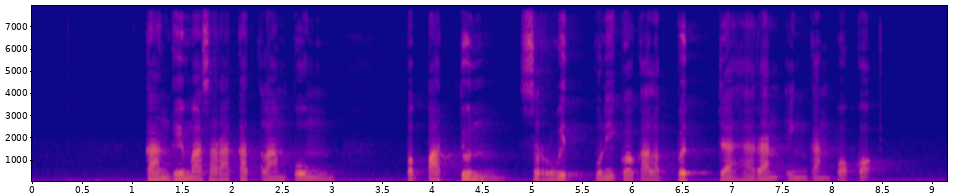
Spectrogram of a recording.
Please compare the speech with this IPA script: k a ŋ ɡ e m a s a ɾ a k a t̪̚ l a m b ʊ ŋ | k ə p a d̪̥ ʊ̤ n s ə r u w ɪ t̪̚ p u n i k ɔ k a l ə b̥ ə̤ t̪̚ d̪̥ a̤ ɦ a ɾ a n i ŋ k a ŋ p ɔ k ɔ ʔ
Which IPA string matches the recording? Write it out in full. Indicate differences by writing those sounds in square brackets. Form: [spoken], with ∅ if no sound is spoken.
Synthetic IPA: k a ŋ ɡ e m a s a ɾ a k a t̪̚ l a m [p] ʊ ŋ | [p] ə p a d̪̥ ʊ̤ n s ə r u w ɪ t̪̚ p u n i k ɔ k a l ə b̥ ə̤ t̪̚ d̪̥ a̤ ɦ a ɾ a n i ŋ k a ŋ p ɔ k ɔ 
